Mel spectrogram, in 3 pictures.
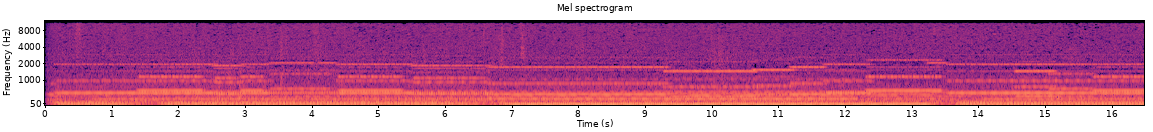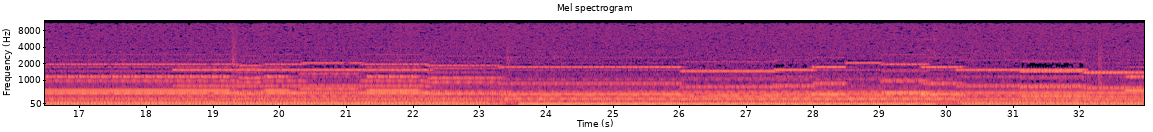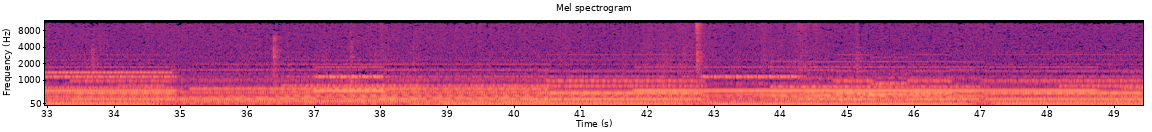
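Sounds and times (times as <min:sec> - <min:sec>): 
organ playing a prelude: 0:00.0 - 0:49.4.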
